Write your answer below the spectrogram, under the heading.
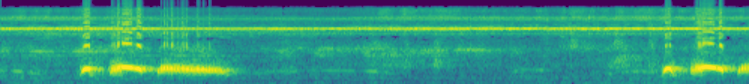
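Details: A spotted dove sitting on a hand gives its low, soft coo: a brief lead note, then a rolling two-part phrase, repeated after a pause of nearly three seconds, over a faint constant background tone.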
